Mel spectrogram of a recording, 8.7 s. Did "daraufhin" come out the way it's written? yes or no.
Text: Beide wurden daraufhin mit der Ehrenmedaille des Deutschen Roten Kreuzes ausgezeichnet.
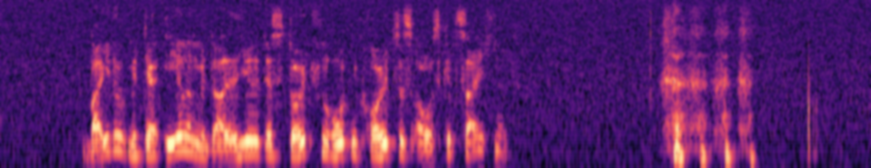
no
